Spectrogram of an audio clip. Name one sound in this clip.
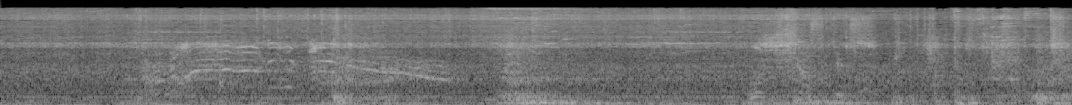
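Magical chimes and whooshes ring out from a game.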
